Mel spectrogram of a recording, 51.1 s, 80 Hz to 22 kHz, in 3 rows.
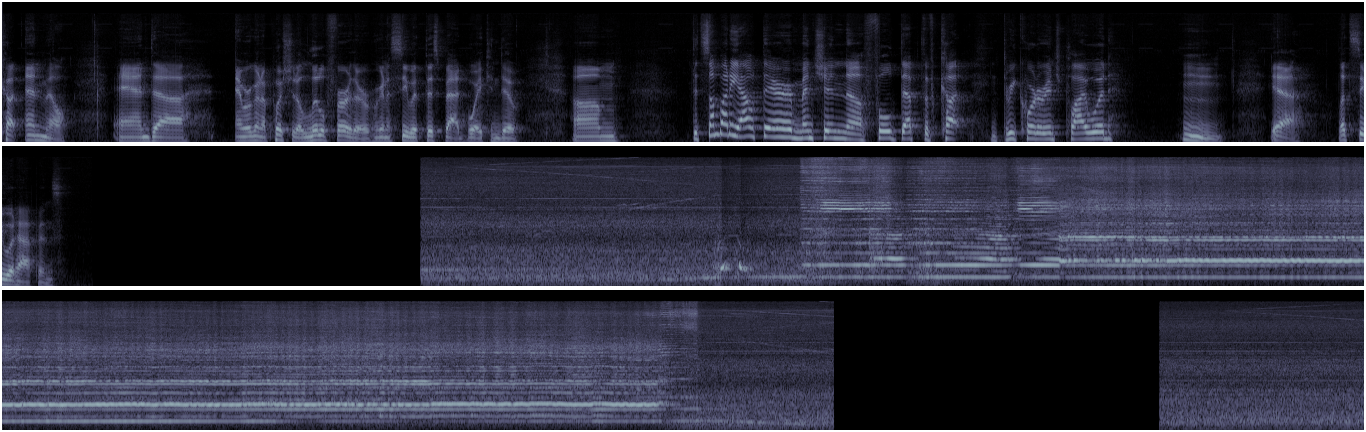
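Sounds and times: router bit cutting plywood: 22.3 - 44.4
router spindle whining: 31.0 - 44.4.

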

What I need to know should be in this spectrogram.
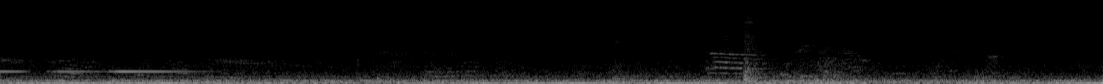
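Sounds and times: room background rumble: 0.0 - 11.0.

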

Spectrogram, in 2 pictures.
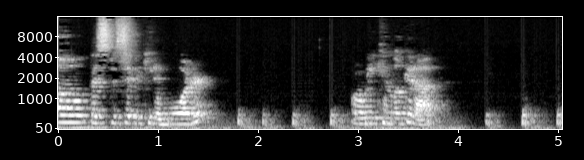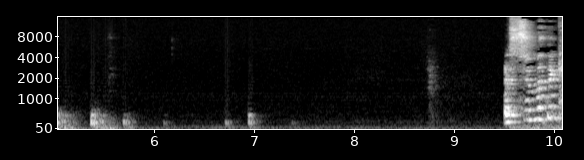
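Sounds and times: marker writing on whiteboard: 1.5 - 7.2.

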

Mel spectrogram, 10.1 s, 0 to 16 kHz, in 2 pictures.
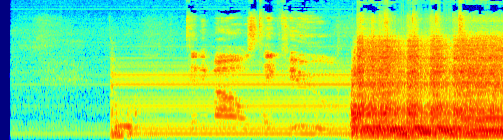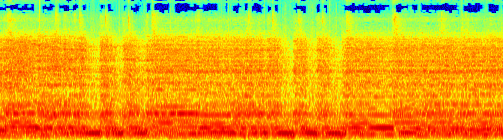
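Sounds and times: guitar amp mains hum: 0.1 - 10.0.

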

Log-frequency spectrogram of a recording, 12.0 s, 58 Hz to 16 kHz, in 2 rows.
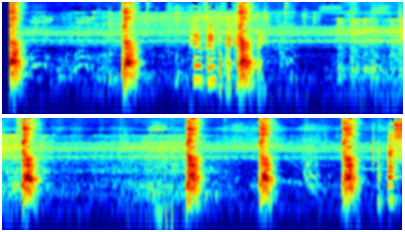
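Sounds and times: dog barking: 0.1 - 0.4, 1.8 - 2.2, 3.5 - 3.9, 6.3 - 6.7, 8.8 - 9.1, 9.8 - 10.2, 11.1 - 11.5.

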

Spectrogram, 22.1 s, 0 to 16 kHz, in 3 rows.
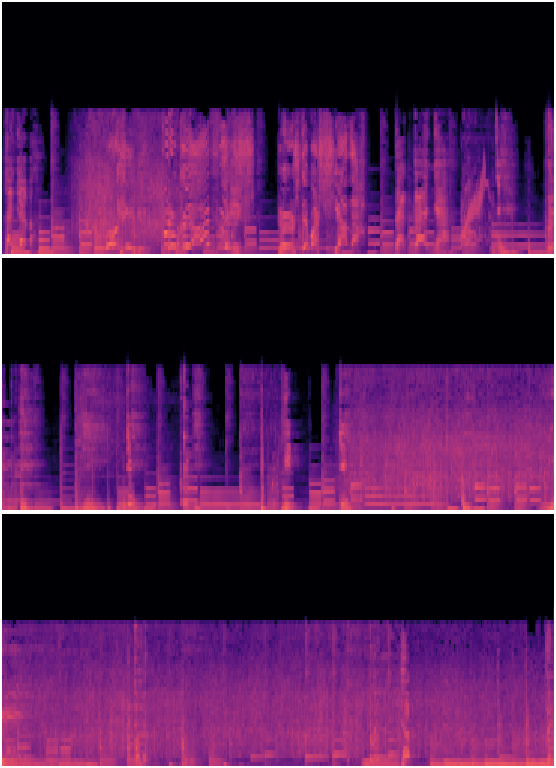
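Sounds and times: light bouncy background music: 0.0 - 12.6, 20.6 - 22.0
egg sizzling in a frying pan: 0.7 - 3.4, 10.9 - 22.0.

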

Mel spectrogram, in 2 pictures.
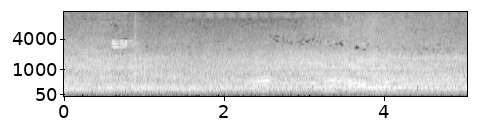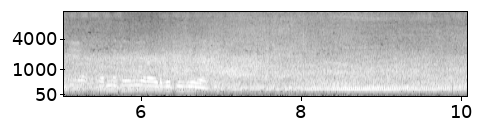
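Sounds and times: road traffic noise: 0.0 - 10.0
vehicle engine humming close by: 0.0 - 10.0.

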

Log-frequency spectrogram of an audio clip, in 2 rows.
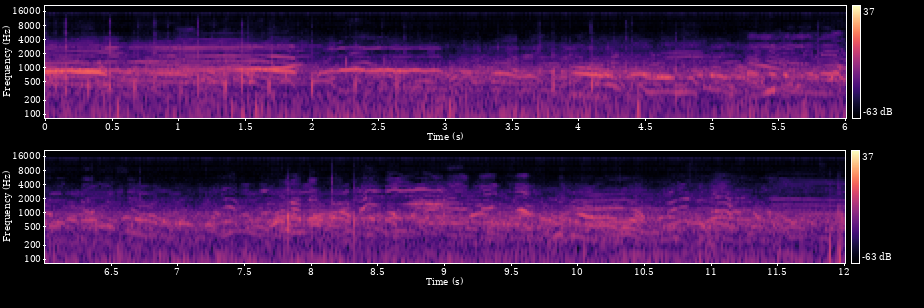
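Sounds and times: children shouting: 0.0 - 3.1, 4.5 - 12.0.

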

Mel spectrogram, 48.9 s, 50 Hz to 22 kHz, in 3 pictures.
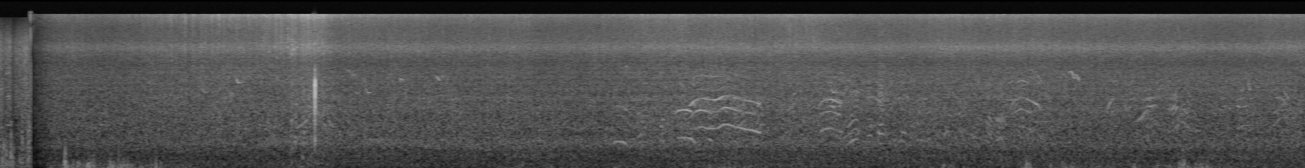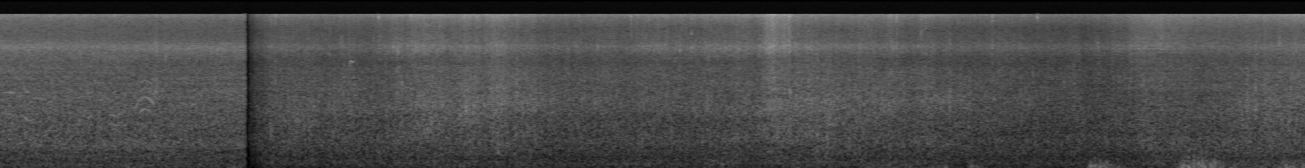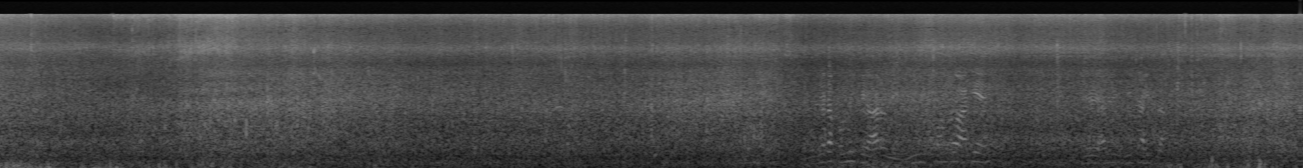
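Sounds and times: wind gusting on microphone: 0.0 - 4.6, 5.7 - 19.4, 29.9 - 36.7, 47.0 - 48.9
floodwater and waves washing: 0.0 - 48.9.

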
